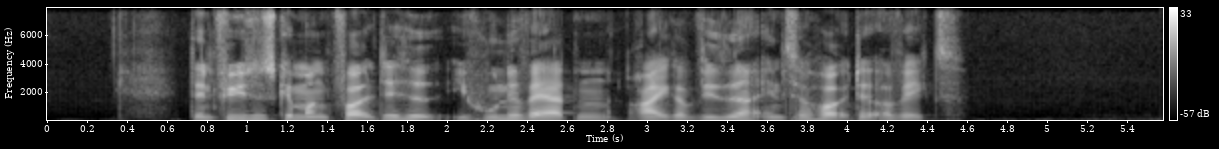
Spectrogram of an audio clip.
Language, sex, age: Danish, male, 32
